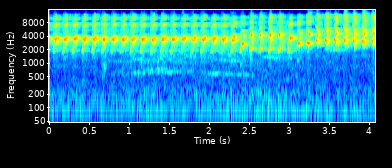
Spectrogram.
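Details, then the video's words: Yellow 'labet' lovebird in Indonesia, provoked by a rival bird into ngekek: a long, fast chattering run of sharp notes, about three per second, high and steady, stepping slightly lower near the end. "si LABET KONENG Burung GACOR ke Pancing NGEKEK"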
